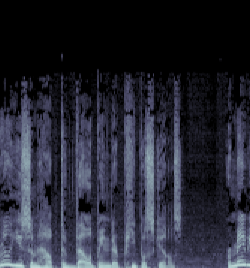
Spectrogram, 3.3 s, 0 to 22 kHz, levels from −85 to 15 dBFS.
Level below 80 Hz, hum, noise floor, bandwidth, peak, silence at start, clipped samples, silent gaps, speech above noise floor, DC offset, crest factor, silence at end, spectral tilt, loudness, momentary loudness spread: -34 dBFS; none; -45 dBFS; 15.5 kHz; 0 dBFS; 0 s; under 0.1%; none; 34 dB; under 0.1%; 10 dB; 0 s; -5.5 dB/octave; -12 LUFS; 11 LU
